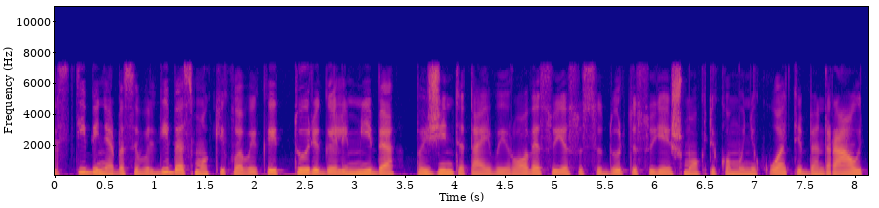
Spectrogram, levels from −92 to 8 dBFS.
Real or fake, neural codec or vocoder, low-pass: real; none; 7.2 kHz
